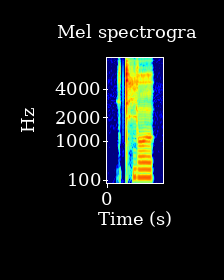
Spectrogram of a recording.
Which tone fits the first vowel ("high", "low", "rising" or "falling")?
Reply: high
